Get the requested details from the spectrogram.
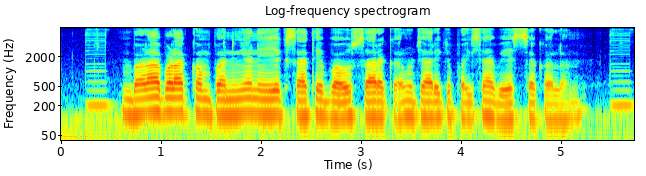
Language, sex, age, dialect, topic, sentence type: Bhojpuri, male, 18-24, Western, banking, statement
